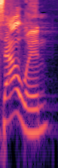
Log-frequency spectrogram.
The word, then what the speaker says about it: Samhain: Samhain, commonly pronounced Samhain, with cow, means summer's end.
